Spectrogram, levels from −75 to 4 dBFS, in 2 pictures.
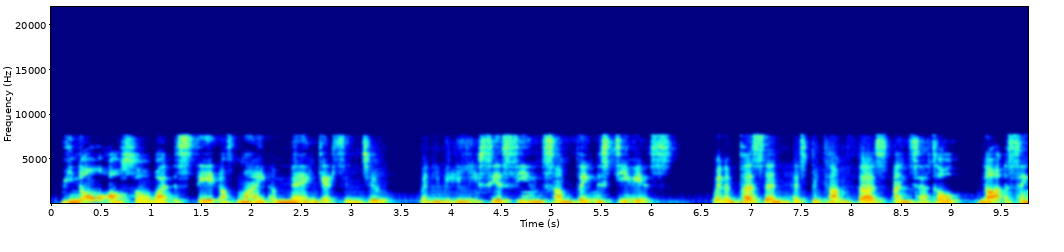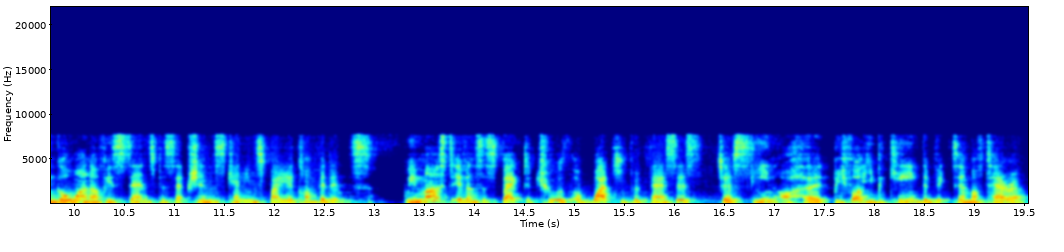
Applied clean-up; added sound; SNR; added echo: neural separator model SepFormer DNS4.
